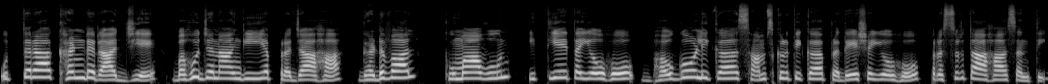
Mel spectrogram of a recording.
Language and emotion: Sanskrit, neutral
